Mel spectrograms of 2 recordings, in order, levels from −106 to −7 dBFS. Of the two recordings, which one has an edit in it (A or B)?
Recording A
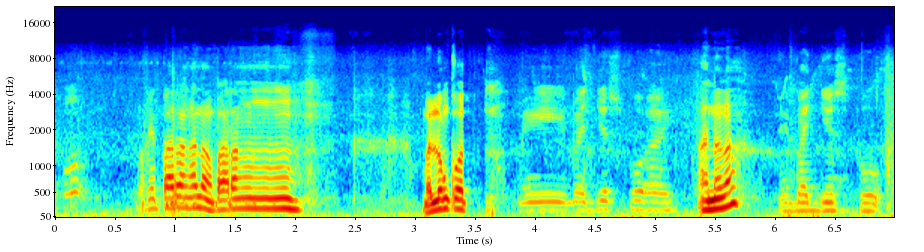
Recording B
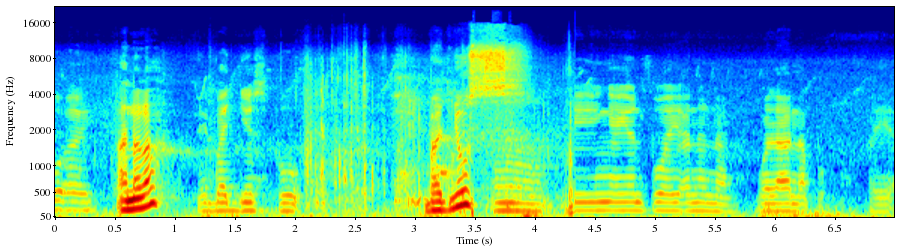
B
